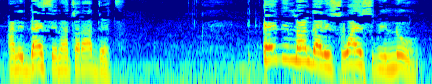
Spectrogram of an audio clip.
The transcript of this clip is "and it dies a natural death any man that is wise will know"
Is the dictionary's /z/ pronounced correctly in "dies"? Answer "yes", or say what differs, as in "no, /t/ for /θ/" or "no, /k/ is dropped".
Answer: no, /s/ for /z/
